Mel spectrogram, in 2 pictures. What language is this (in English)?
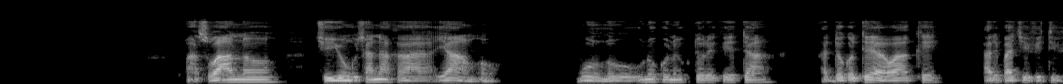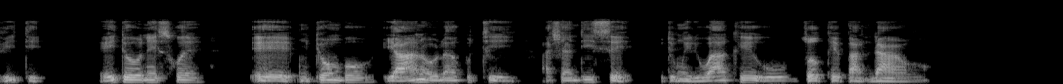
Ndau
